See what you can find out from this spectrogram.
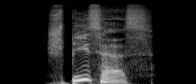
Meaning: genitive singular of Spießer
- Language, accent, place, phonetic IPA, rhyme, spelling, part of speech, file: German, Germany, Berlin, [ˈʃpiːsɐs], -iːsɐs, Spießers, noun, De-Spießers.ogg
